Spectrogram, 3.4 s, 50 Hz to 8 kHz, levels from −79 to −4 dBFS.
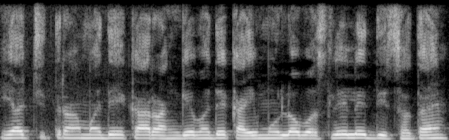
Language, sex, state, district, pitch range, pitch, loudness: Marathi, male, Maharashtra, Sindhudurg, 175-190 Hz, 180 Hz, -14 LUFS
